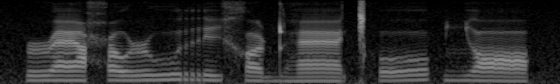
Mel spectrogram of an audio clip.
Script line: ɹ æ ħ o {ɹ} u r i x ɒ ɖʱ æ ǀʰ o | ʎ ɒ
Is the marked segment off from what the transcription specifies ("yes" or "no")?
no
